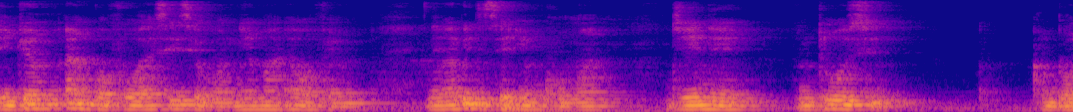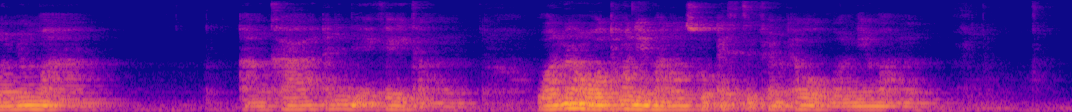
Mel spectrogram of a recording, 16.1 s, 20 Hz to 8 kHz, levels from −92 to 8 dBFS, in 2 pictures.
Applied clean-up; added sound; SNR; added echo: none; none; none; reverberation time 0.9 s.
